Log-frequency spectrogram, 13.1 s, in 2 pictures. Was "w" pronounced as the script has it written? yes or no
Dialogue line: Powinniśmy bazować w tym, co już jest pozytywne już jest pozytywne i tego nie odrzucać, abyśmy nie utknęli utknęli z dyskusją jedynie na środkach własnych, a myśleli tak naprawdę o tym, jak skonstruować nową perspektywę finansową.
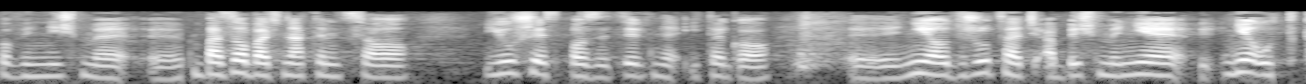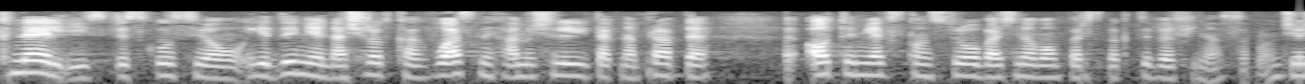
no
